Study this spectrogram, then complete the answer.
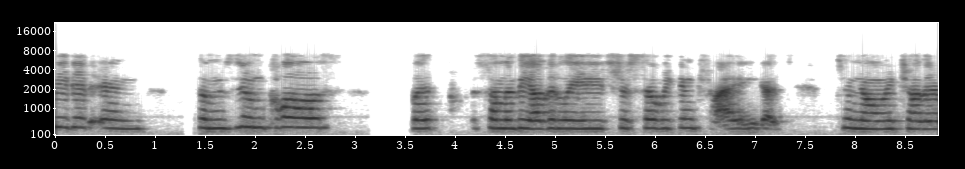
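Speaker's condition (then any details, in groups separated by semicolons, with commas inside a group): Cerebral palsy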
